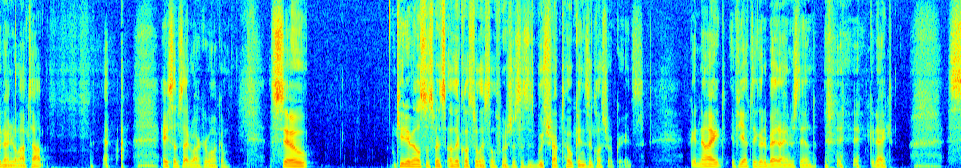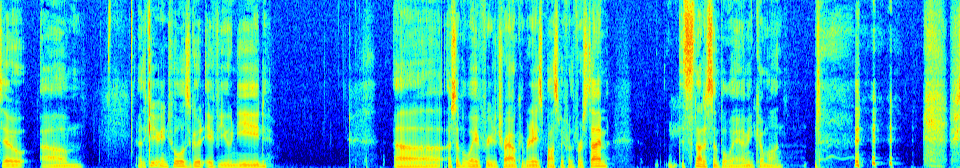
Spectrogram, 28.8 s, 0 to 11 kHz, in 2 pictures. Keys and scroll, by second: 3.3 alt+Tab.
